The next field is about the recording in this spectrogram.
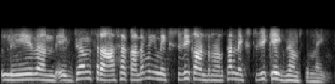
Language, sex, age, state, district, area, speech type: Telugu, female, 18-30, Telangana, Mahbubnagar, rural, conversation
